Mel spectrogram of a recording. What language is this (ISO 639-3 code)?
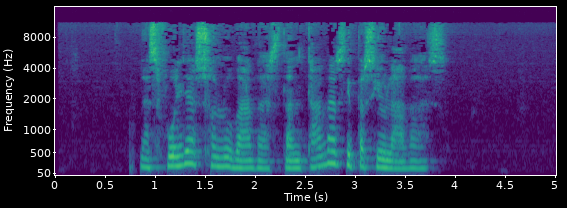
cat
